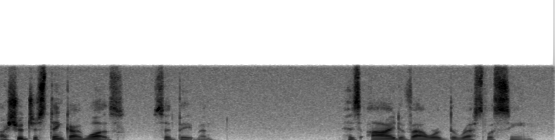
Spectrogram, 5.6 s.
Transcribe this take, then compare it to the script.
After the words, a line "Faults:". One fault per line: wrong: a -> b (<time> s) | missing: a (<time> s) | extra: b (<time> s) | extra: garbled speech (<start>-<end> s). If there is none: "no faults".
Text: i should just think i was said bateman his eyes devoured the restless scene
i should just think i was said bateman his eye devoured the restless scene
Faults:
wrong: eyes -> eye (3.7 s)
